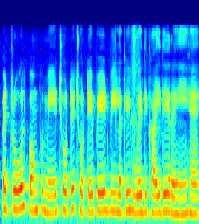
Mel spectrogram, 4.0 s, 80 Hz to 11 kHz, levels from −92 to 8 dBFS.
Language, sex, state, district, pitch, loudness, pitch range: Hindi, female, Punjab, Fazilka, 220 Hz, -16 LUFS, 205-230 Hz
